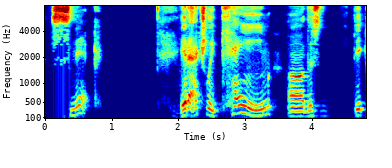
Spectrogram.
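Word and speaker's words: SNCC: Nonviolent Coordinating Committee or we pronounce that abbreviation as snick it actually came this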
